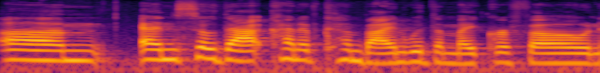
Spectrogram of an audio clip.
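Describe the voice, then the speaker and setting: A woman's speech moves at a fairly quick pace with ordinary variation in pitch. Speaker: psychology professor. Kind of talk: lecture. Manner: fast.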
